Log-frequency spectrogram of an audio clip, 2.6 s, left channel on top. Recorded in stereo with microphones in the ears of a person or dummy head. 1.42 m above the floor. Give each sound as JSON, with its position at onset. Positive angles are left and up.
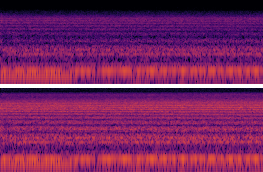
{"t": 0.0, "sound": "a drone", "side_deg": -55}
